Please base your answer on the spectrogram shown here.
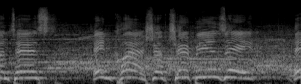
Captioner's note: crowd cheering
